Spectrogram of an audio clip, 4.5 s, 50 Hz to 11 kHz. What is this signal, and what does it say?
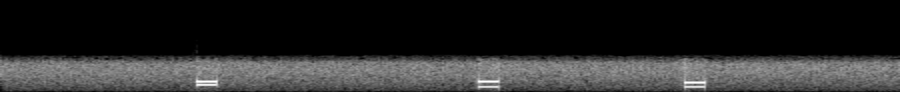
DTMF, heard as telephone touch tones, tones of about 100 ms. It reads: 0 2 1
